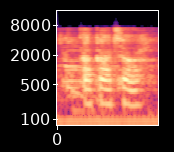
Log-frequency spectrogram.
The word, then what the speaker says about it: Akata: First of all, let's talk about the pronunciation of the word. It's Akata, not Akata, or Akata, okay, I'm being ridiculous now. It's Akata, put some accent into it.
